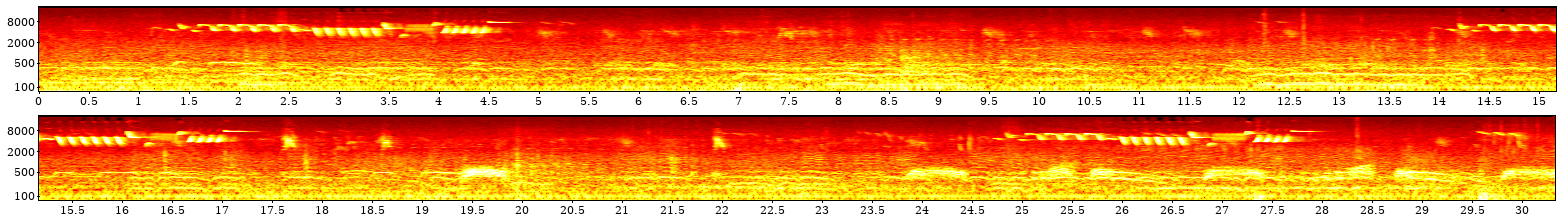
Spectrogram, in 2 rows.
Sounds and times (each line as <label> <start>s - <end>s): bees on lavender 0.0s - 30.3s
wood pigeon 5.8s - 10.7s
blackbird 11.5s - 30.3s
collared dove 17.6s - 30.3s
wood pigeon 17.7s - 30.3s
blue tit 21.0s - 30.3s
